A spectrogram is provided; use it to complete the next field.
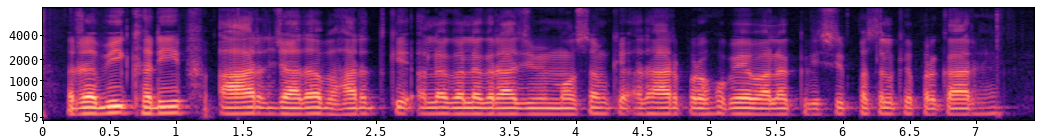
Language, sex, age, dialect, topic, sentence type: Magahi, male, 25-30, Southern, agriculture, statement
